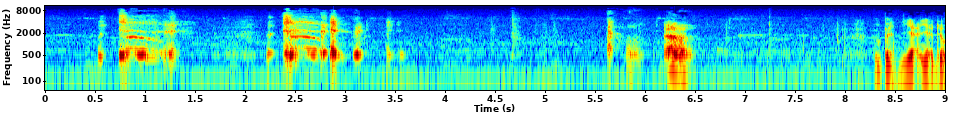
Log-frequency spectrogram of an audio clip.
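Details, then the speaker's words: A Buddhist novice monk coughs during a radio dharma broadcast: a series of harsh coughs and throat-clearing over a steady electrical hum, then speech resumes and he apologizes for the coughing. "ทั้งหายขออภัยเถอะได้ยินเสียงวัดเสียงไอก็ต้องต่อสู้กันไป"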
